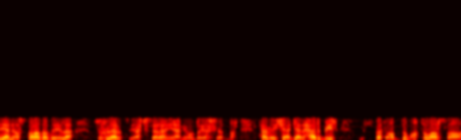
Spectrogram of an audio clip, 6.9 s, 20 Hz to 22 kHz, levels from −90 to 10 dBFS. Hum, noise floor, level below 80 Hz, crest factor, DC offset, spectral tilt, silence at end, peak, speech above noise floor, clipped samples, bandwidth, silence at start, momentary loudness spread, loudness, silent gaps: none; -67 dBFS; under -90 dBFS; 20 dB; under 0.1%; -1 dB/octave; 0 s; -12 dBFS; 36 dB; under 0.1%; 3.8 kHz; 0 s; 15 LU; -32 LUFS; none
